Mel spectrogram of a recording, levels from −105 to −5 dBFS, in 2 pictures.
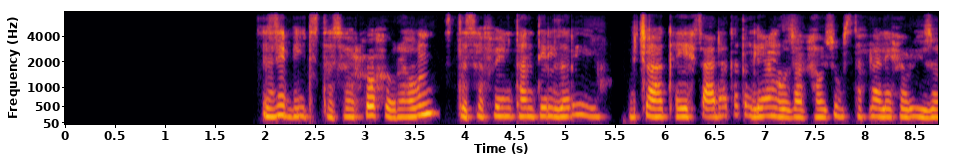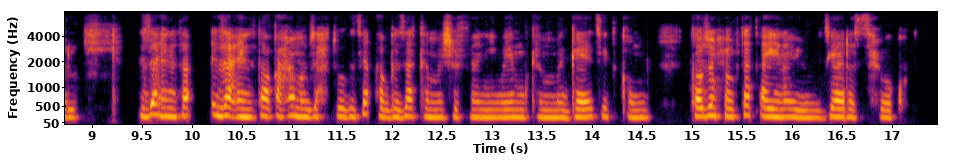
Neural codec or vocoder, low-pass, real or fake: codec, 16 kHz, 8 kbps, FreqCodec, smaller model; 7.2 kHz; fake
